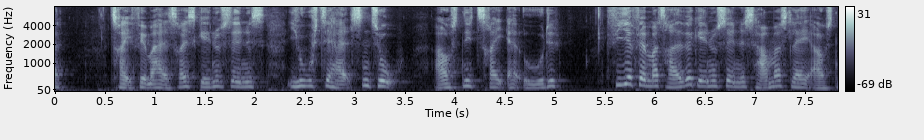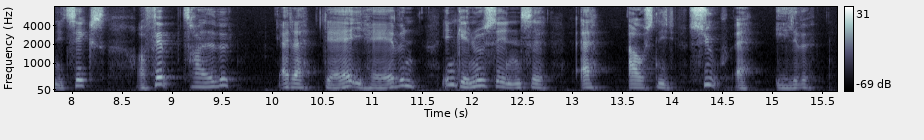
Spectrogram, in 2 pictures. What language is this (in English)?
Danish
